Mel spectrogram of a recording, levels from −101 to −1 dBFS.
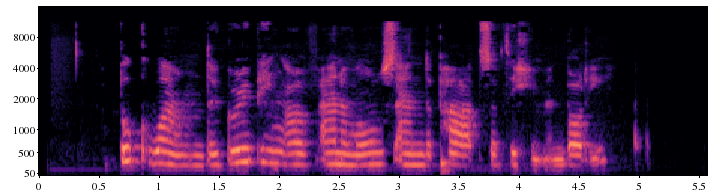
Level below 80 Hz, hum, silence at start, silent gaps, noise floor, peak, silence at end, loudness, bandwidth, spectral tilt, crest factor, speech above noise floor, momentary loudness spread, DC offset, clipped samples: -78 dBFS; none; 0.7 s; none; -72 dBFS; -16 dBFS; 0.55 s; -32 LUFS; 11.5 kHz; -2.5 dB/octave; 18 dB; 40 dB; 7 LU; under 0.1%; under 0.1%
